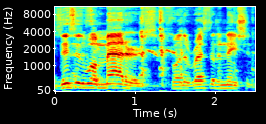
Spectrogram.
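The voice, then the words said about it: Imitates another person's voice. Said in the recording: “With the Obama impersonation.”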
